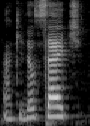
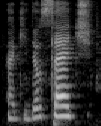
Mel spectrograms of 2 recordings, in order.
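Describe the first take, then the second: No difference in how they are said.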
